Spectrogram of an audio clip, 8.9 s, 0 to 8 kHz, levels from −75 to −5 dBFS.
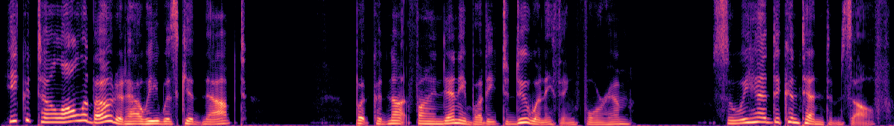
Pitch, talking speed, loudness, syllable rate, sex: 185 Hz, 170 wpm, -18 LUFS, 5.0 syllables/s, female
